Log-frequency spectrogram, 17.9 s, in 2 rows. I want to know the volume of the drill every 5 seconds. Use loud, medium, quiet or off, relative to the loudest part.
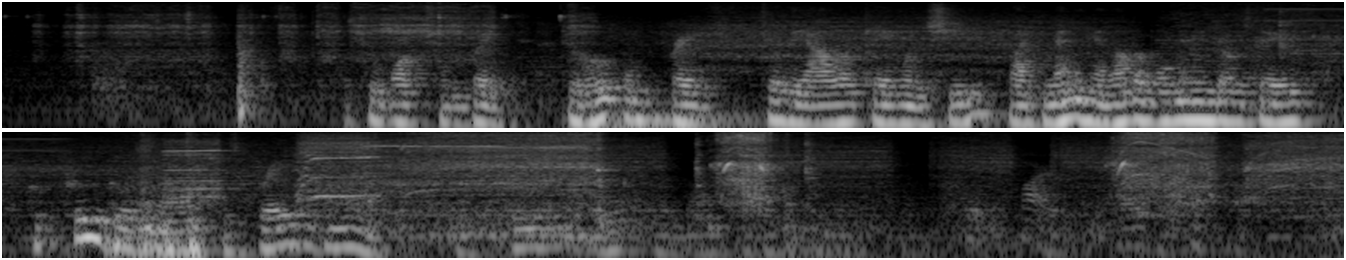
off, off, loud, loud.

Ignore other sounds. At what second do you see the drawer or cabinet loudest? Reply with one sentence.
The volume of the drawer or cabinet peaks at 10 seconds.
